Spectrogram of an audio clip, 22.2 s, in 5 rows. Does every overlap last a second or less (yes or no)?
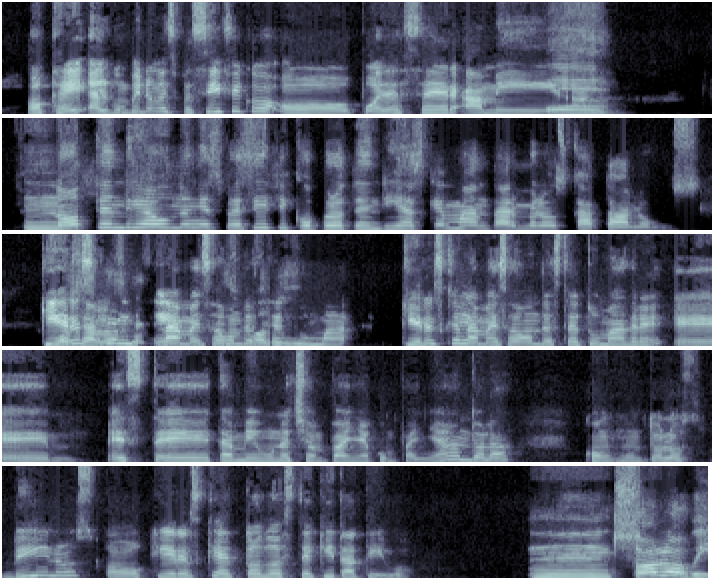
no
